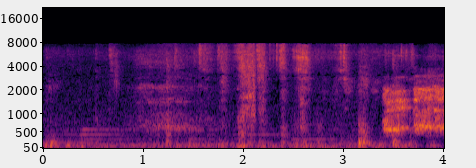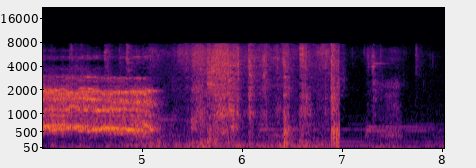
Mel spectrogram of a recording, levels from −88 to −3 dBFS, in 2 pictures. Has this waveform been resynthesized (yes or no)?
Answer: no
